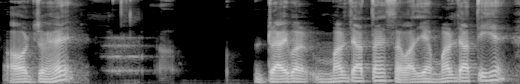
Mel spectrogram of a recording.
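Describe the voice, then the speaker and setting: Male storyteller, low-pitched, meandering first-person ghost tale full of fillers. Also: slow pace. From India. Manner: rambling, with many fillers and restarts.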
